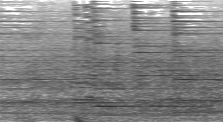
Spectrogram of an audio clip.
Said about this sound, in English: The pick is in. Please, ring the bell.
